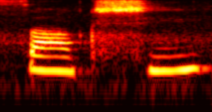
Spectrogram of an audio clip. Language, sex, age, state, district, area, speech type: Kannada, female, 18-30, Karnataka, Shimoga, rural, spontaneous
